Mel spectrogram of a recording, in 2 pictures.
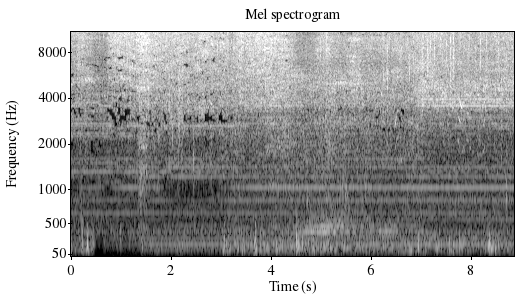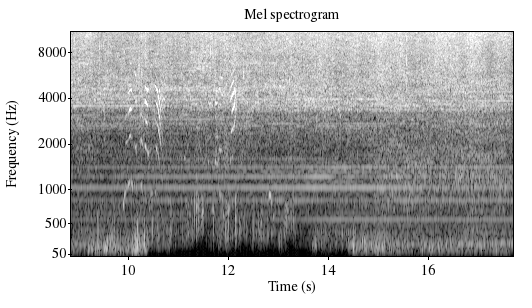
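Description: A pressure washer sprays water hard against a tractor.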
